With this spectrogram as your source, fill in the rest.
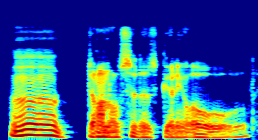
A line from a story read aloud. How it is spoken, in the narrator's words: he muttered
